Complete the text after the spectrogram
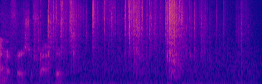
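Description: A foil card pack rips open.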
